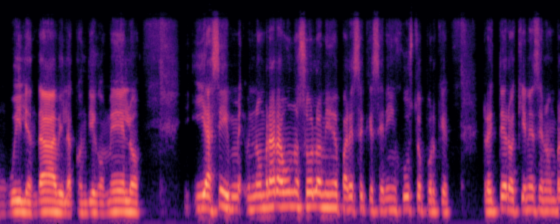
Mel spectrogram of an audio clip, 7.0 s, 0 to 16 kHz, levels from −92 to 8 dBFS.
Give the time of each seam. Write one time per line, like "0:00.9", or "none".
none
